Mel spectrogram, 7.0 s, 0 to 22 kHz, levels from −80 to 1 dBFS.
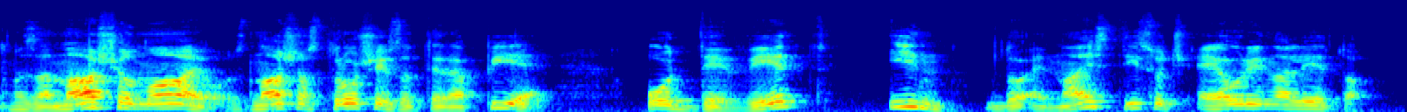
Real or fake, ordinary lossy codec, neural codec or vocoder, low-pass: real; none; none; 19.8 kHz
